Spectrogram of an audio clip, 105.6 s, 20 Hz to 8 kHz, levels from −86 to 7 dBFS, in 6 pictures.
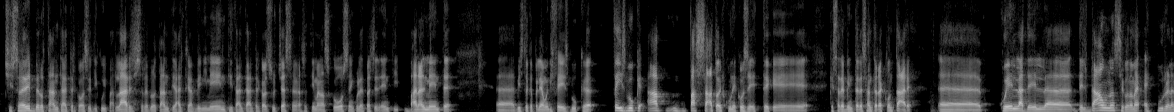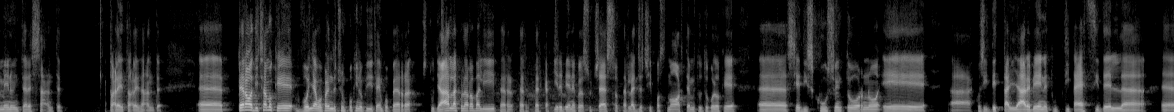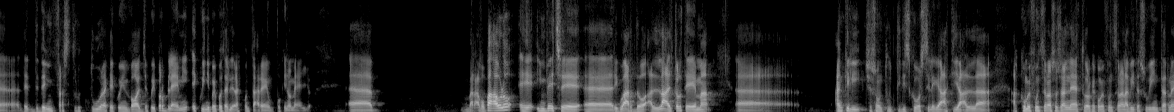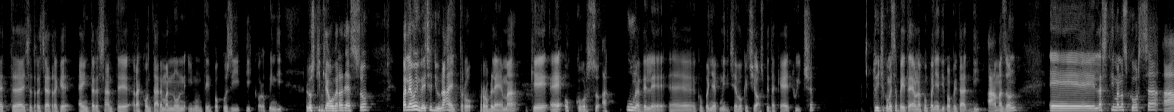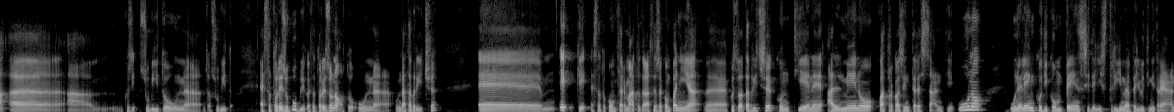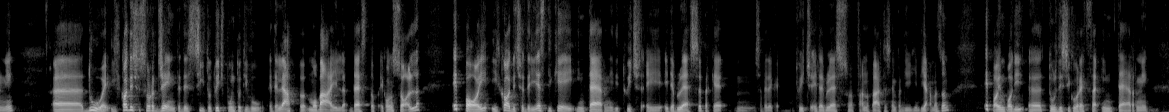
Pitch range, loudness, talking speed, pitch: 105-135 Hz, -28 LUFS, 170 wpm, 115 Hz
